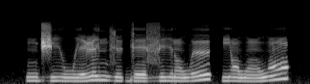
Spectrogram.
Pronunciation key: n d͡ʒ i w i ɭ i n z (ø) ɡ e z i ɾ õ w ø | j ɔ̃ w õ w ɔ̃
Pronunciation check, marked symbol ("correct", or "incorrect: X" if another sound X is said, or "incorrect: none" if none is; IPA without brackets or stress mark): incorrect: y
